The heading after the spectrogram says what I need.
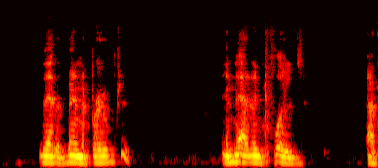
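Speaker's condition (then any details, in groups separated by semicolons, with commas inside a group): Neurological disease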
